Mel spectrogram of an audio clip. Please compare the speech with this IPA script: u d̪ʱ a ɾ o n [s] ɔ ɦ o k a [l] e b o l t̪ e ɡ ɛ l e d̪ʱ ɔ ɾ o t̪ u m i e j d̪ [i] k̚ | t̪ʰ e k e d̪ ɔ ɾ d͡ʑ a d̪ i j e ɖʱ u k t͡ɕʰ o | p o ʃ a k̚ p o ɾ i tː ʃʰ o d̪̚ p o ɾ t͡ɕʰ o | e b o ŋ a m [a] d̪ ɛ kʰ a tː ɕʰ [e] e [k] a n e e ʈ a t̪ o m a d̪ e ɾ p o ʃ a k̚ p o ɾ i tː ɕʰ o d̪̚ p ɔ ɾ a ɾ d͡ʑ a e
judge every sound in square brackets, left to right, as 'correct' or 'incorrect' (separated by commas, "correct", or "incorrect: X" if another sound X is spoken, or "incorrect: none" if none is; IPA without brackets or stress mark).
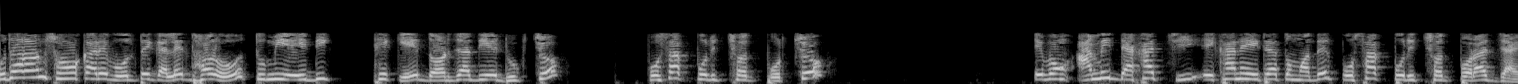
incorrect: ʃ, incorrect: ɾ, correct, incorrect: i, incorrect: i, incorrect: kʰ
